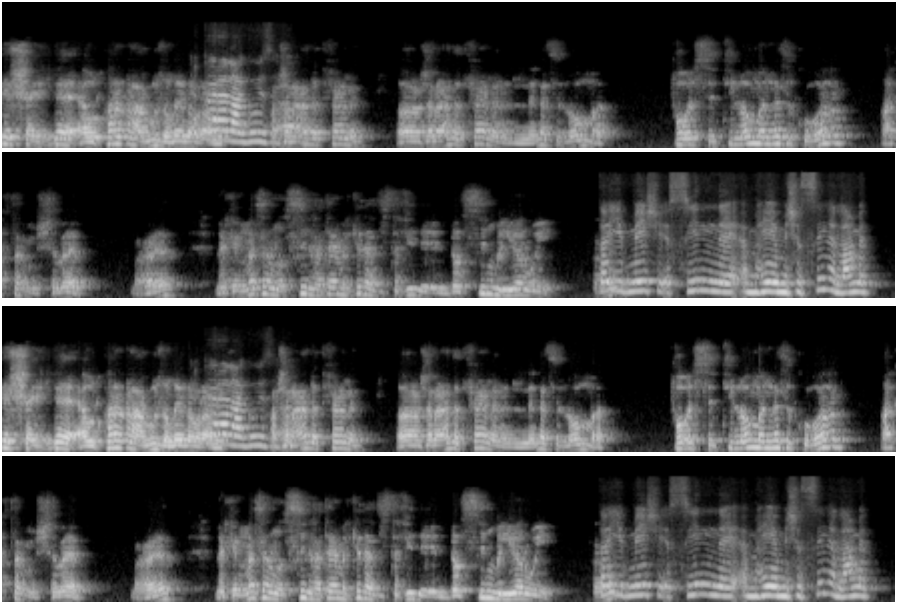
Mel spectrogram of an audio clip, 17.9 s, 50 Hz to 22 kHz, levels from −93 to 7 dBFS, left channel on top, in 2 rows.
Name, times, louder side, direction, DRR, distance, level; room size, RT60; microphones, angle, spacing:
voice 1, 0.0-2.2 2.7-3.6 3.9-6.0 6.7-8.4 8.8-9.8 10.2-10.7 11.1-14.4 14.8-15.1, right 4 dB, 90° right, 0.4 m, -20 dB
voice 2, 2.0-3.0 14.9-17.6, left 1 dB, 20° left, 0.4 m, -19 dB
4.3 x 2.2 x 2.8 m
head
